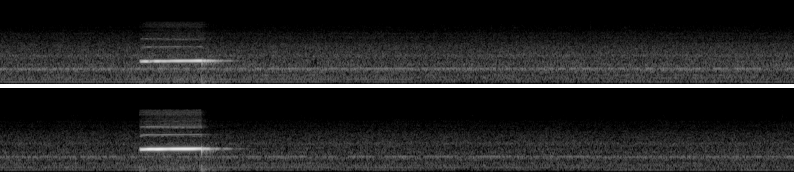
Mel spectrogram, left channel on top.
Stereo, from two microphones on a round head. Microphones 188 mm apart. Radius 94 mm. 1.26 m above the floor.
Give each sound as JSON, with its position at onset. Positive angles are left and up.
{"t": 1.4, "sound": "a flute", "side_deg": -50, "distance_m": 0.6}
